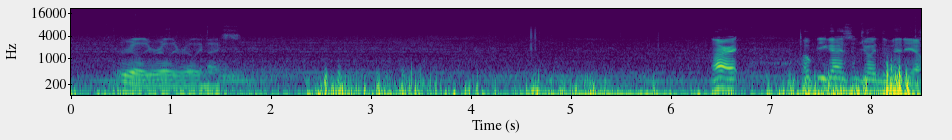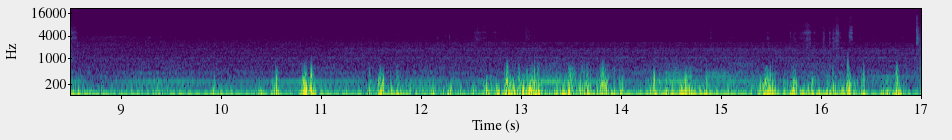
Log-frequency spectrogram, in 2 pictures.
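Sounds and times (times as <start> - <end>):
vehicle engine low rumble: 0.0 - 17.0
wind on microphone: 0.0 - 17.0.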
